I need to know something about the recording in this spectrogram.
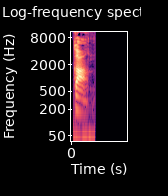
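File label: "gang", Mandarin Chinese, neutral tone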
